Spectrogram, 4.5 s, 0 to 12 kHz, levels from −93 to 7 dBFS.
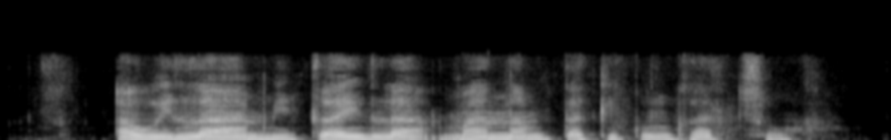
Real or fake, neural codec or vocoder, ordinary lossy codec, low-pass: fake; codec, 16 kHz, 4.8 kbps, FACodec; AAC, 48 kbps; 7.2 kHz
